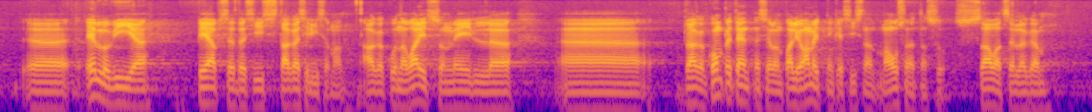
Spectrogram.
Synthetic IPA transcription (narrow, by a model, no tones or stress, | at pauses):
e̞lːuviːjɑ | peɑb̥se̞d̪ɑsist̪ɑɡ̥ɑsiliːsɑmɑ̰ɑ̰ɡ̥ɑkunːɑvɑlʲit̪su̥so̞nme̞jl | væɡ̥ɑko̞mpːˑet̪ːˑe̞nt̪̚ˑneseɑlo̞npɑlʲjuɑme̞t̪ːˑnikːˑesisnɑd̪̥mɑusune̞t̪nɑd̪sɑːvɑd̪̥se̞lːeɡ̥ɑ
